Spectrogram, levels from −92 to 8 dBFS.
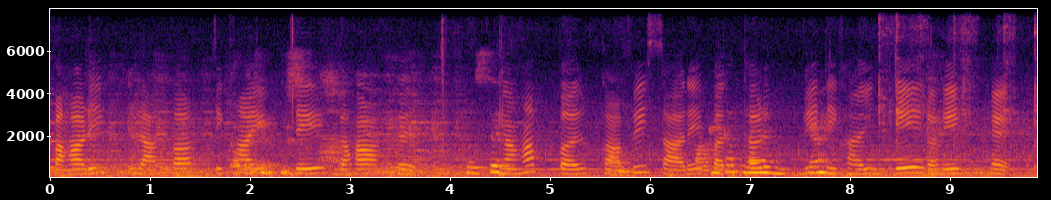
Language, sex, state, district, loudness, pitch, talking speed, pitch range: Hindi, female, Madhya Pradesh, Dhar, -17 LUFS, 255 Hz, 95 wpm, 225-285 Hz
